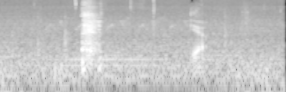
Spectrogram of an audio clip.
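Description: A second young man speaks softly.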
